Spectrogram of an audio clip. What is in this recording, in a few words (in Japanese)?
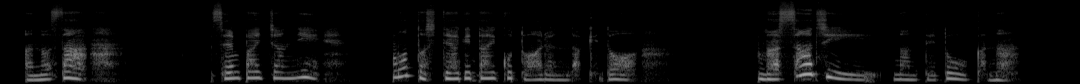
あまあまマッサージ, バイノーラル; せんぱいちゃんにあまあまマッサージタイム♪; オタサーの姫は俺の嫁?！〜先輩ちゃんがしてほしいこと、な〜んでもしてあげる【バイノーラル】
